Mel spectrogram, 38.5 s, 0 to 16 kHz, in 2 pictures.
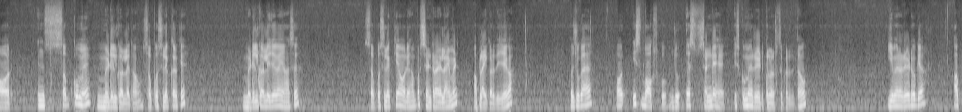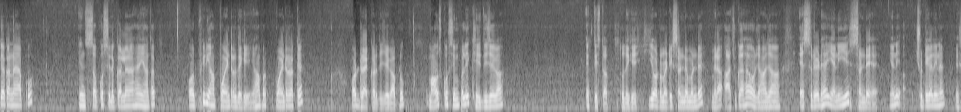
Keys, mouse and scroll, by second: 15.5 click, 18.5-22.5 drag, 27.5-31.2 drag.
